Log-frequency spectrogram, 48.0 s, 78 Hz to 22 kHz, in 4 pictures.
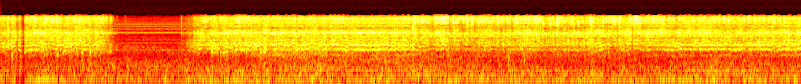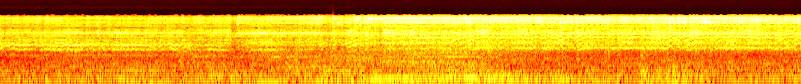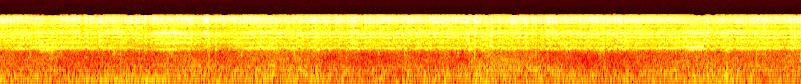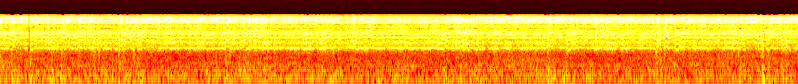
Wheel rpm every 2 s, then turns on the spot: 30, 60, 70, 70, 70, 70, 70, 70, 100, 110, 120, 120, 110, 110, 110, 110, 110, 110, 110, 110, 110, 120, 120, 120.
none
